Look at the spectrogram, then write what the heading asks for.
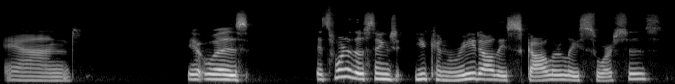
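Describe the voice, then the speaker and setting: Mellow-voiced woman teaching in easy chat. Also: a little high, takes it slowly. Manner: chatty, with restarts and occasional laughter. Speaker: author and Bible teacher. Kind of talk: relaxed conversational teaching.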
